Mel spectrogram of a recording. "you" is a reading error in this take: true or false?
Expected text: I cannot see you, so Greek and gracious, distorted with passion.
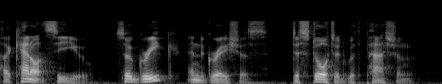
false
